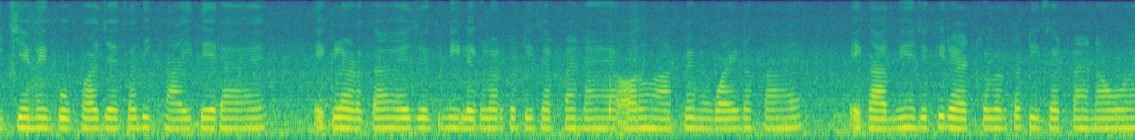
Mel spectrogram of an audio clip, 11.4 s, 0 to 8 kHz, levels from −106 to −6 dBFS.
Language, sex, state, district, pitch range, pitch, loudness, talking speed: Hindi, female, Bihar, Jahanabad, 170-175 Hz, 170 Hz, -15 LUFS, 185 wpm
